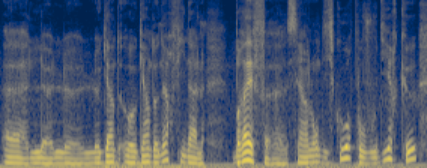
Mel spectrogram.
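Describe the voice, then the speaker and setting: There is noticeable background noise behind this recording. A man speaks at a fairly slow pace. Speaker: podcast host. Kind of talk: scripted narration; casual chat. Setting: recorded alone at home.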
